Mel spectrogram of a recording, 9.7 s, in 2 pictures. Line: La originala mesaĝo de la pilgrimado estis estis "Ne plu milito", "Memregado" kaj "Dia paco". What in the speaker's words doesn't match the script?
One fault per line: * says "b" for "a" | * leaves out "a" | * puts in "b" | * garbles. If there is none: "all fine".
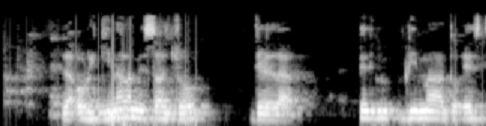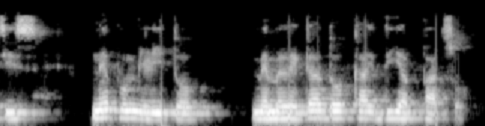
* leaves out "estis"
